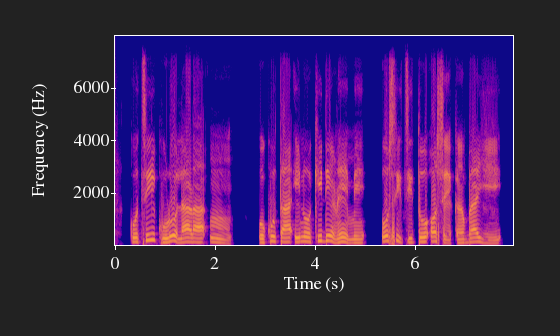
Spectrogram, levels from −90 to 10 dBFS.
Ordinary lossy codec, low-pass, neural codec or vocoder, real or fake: Opus, 64 kbps; 7.2 kHz; none; real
